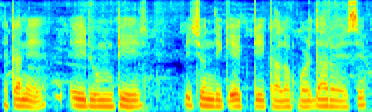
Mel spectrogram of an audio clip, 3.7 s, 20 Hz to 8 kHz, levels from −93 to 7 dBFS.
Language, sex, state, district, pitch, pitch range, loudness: Bengali, male, Assam, Hailakandi, 130 Hz, 125-140 Hz, -17 LUFS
